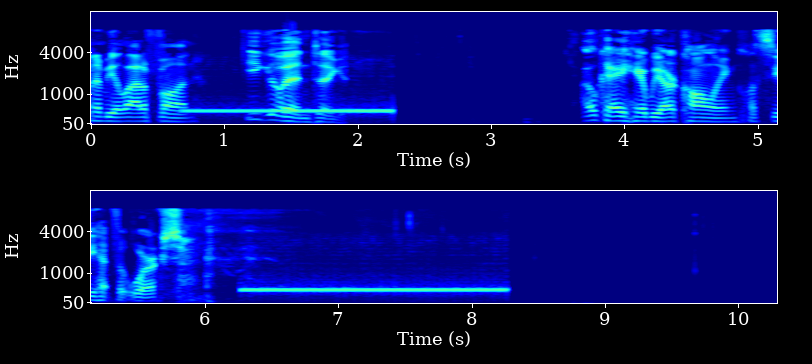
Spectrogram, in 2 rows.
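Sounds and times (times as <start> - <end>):
speech: 0.0 - 2.0, 3.7 - 6.2
telephone call ringing tone: 0.6 - 2.3, 6.3 - 8.3.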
